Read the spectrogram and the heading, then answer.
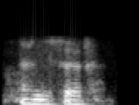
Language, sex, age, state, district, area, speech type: Punjabi, male, 30-45, Punjab, Fazilka, rural, conversation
